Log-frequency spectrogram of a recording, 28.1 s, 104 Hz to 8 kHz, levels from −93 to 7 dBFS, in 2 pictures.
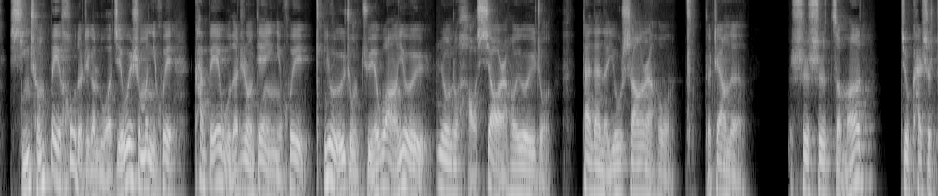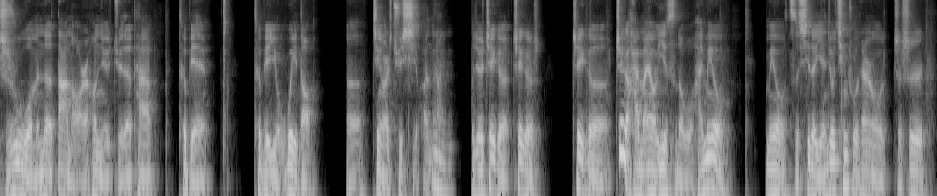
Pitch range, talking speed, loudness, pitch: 85-110 Hz, 265 characters per minute, -19 LUFS, 95 Hz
